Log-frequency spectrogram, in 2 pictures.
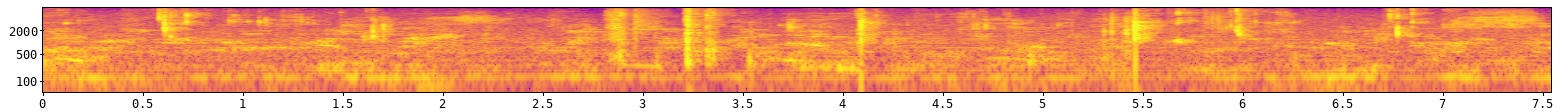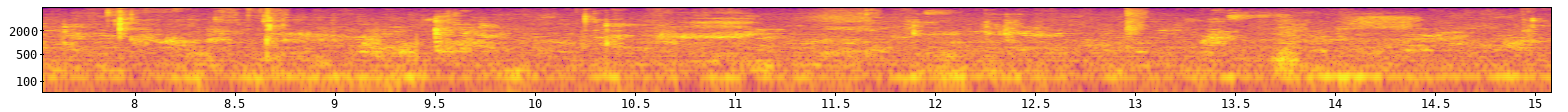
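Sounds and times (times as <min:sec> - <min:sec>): person chewing and lip smacking: 0:00.1 - 0:02.2, 0:02.8 - 0:08.8, 0:09.4 - 0:13.9.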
